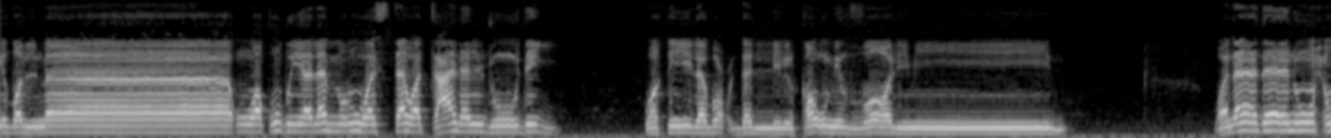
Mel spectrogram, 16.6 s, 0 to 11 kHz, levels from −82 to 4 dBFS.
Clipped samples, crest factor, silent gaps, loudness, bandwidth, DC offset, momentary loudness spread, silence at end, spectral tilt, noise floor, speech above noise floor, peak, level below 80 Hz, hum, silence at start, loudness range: under 0.1%; 14 dB; none; -21 LUFS; 10 kHz; under 0.1%; 7 LU; 0 s; -7 dB/octave; -51 dBFS; 31 dB; -6 dBFS; -50 dBFS; none; 0 s; 6 LU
